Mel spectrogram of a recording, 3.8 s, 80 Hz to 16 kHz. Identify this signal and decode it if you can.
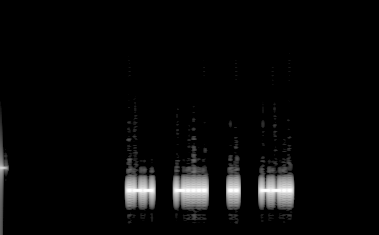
Morse code, heard as a keyed tone, about 44 wpm, spaced as for 25 wpm, 700 Hz. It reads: W6IZ
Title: USA Call Signs - 4 Characters - 3x Character Spacing - 45wpm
